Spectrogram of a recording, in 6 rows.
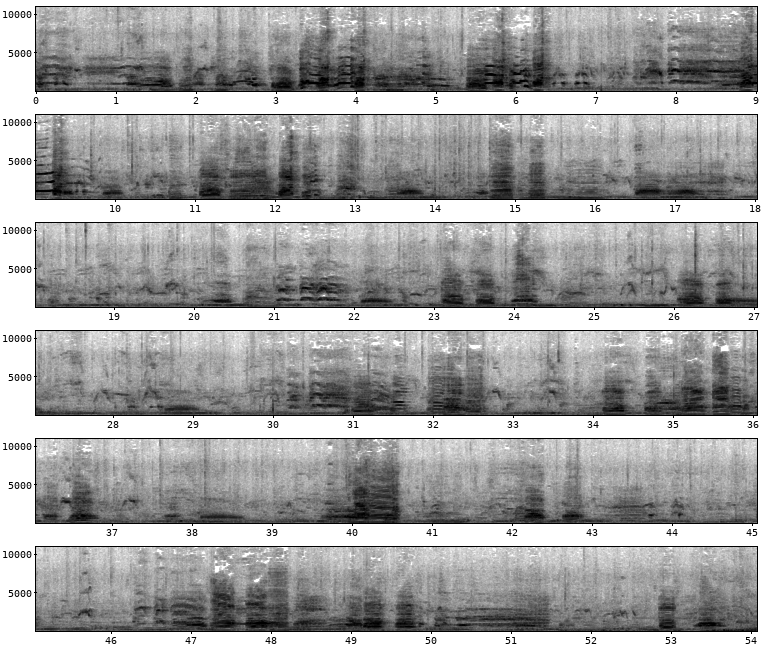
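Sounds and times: geese and ducks honking: 0:00.0 - 0:54.0.

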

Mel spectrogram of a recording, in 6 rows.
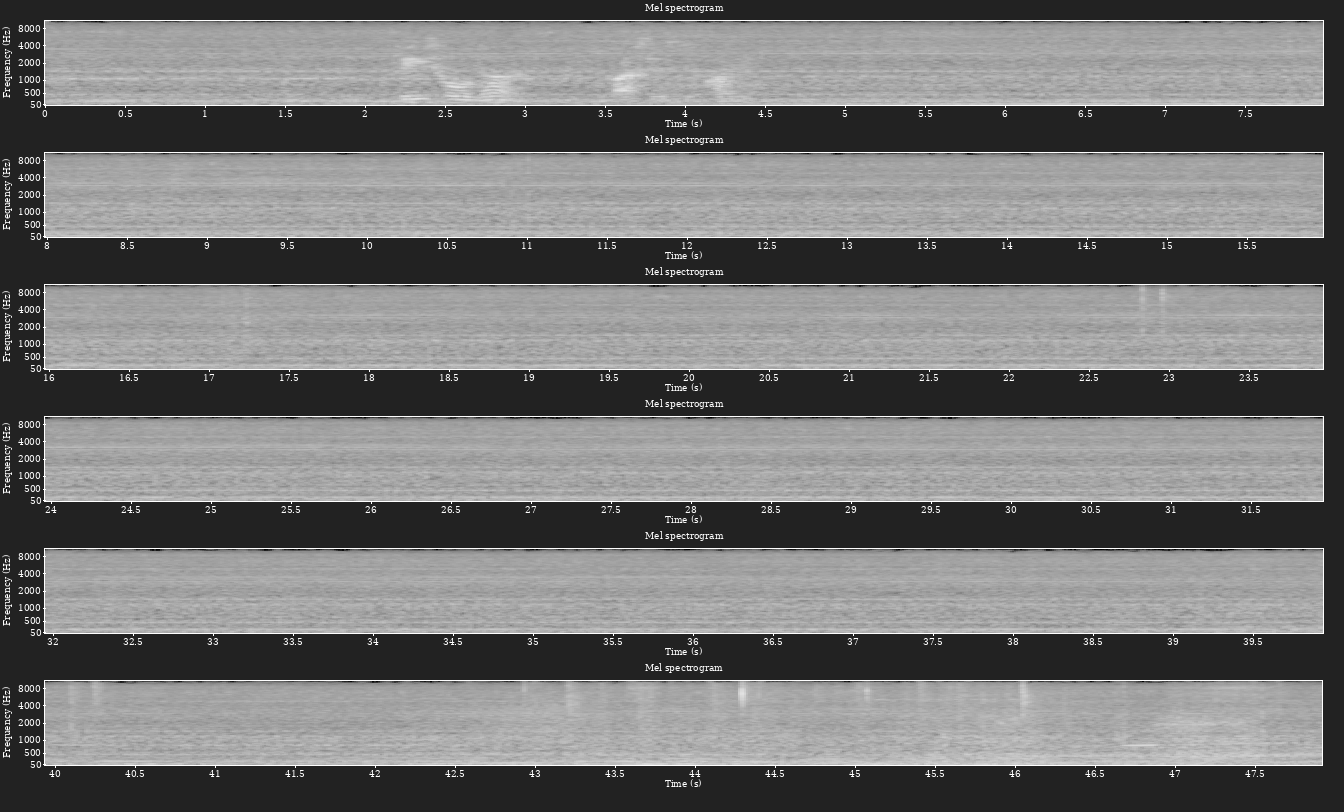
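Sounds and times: deep low drone: 0:00.0 - 0:17.8, 0:38.2 - 0:47.9
bus engine and drivetrain hum: 0:00.0 - 0:47.9
road noise: 0:39.5 - 0:47.9.

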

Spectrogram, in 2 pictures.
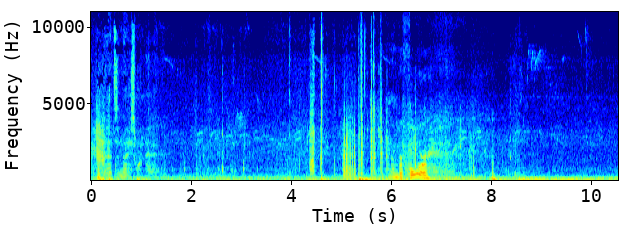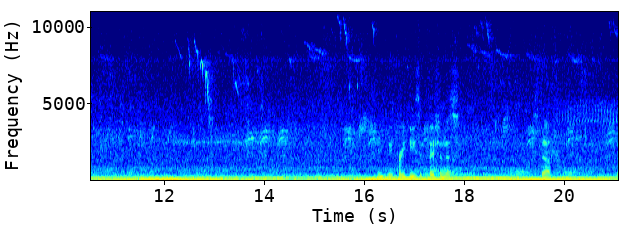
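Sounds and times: trolling motor humming: 0:00.0 - 0:21.0.

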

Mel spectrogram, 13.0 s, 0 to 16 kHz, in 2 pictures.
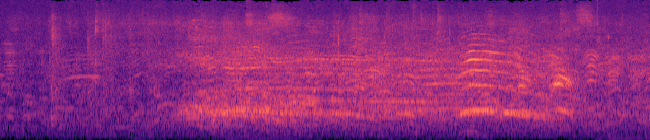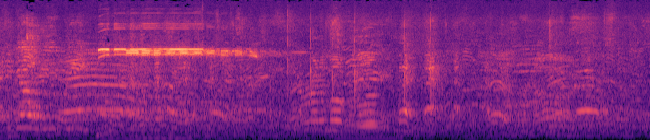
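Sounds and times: people shouting: 0:01.7 - 0:09.2
referee's whistle blast: 0:07.4 - 0:09.4.

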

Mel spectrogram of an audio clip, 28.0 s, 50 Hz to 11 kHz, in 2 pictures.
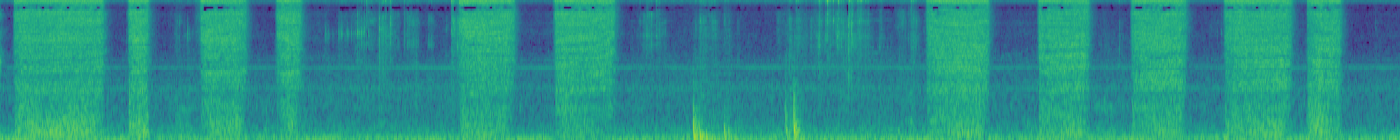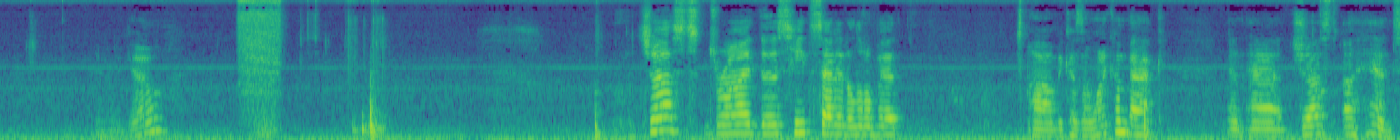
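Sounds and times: airbrush spraying hiss: 0:00.0 - 0:03.1, 0:04.6 - 0:06.2, 0:09.2 - 0:13.5, 0:16.4 - 0:16.9
small knocks: 0:06.9 - 0:08.1.

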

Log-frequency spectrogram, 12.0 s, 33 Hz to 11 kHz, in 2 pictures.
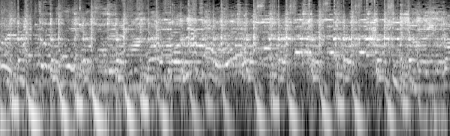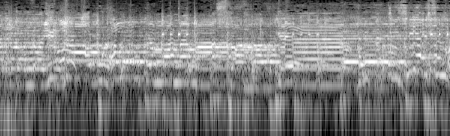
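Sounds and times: dance song with drum beat: 0:00.0 - 0:12.0.

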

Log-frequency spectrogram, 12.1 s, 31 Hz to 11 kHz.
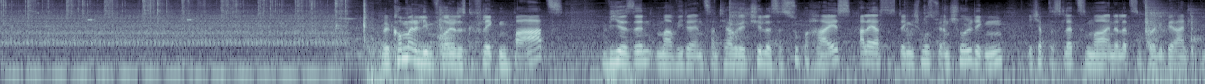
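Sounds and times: film projector clatter: 0:00.0 - 0:03.6.

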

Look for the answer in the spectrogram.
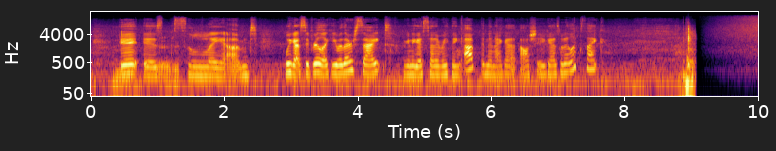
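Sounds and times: faint outdoor background noise: 0:00.0 - 0:10.0
hiss: 0:09.5 - 0:10.0.

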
